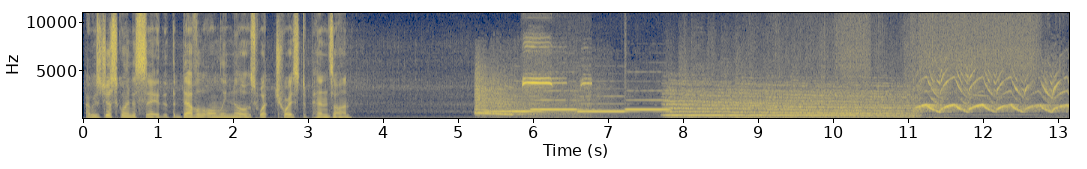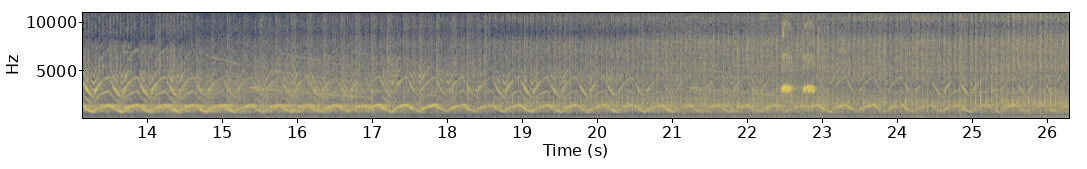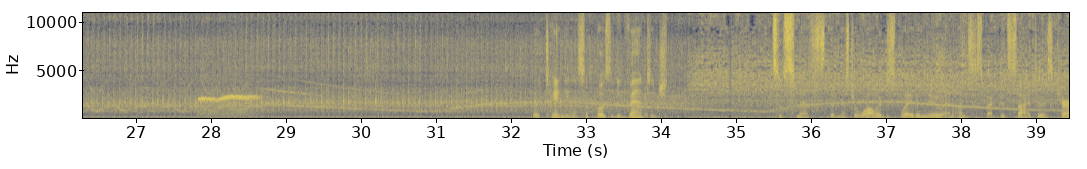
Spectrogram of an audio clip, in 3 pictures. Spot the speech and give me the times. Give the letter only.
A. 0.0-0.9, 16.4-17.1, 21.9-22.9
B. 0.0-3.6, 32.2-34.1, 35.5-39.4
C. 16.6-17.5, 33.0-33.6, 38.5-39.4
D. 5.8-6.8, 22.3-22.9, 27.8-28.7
B.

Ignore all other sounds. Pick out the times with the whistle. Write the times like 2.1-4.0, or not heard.
5.8-6.8, 22.3-22.9, 27.8-28.7.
